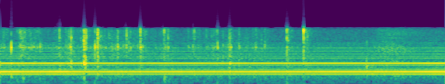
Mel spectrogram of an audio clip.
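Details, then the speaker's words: Tele Concepts telephone handset on analyzer after noisy potentiometer was dealt with: clean steady dial tone with only light tapping from handling the board, no sizzling, crackling or popping; normal handset audio. "will no longer hear the um sizzling and the cracking and the popping give you some Dow tone and then I want to take away dtone and I don't hear any of the sizzling crack and popping"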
